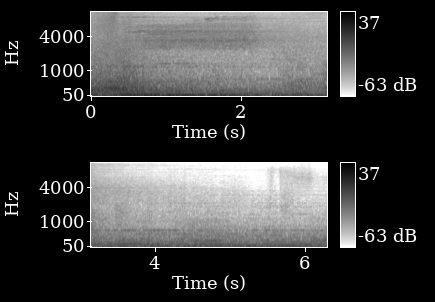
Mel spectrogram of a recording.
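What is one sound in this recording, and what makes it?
A triumphant game victory fanfare swells and then slowly fades.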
